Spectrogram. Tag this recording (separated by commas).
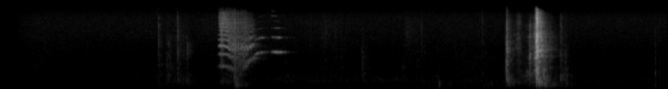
Squeak, Door, home sounds, Slam, Wood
